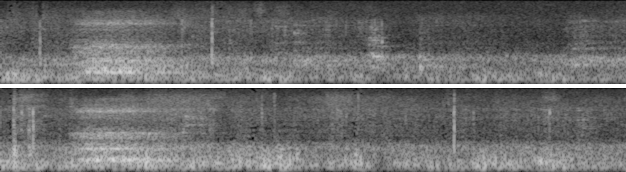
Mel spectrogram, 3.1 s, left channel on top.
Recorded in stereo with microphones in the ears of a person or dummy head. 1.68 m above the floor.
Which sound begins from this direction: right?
Breathing, at 0.3 s.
